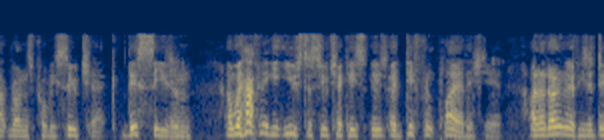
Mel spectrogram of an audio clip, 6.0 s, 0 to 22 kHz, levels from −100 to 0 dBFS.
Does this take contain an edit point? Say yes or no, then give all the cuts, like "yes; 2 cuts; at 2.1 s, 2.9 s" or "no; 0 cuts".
no; 0 cuts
